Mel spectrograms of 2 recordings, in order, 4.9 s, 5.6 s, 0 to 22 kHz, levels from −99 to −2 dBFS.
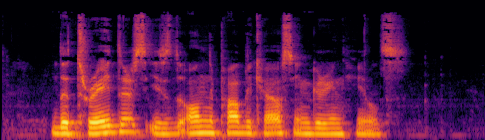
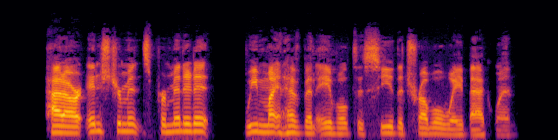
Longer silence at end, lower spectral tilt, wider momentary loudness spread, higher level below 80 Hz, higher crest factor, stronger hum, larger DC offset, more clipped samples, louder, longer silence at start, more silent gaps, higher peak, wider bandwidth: first, 0.9 s vs 0.5 s; first, -6.5 dB/octave vs -3 dB/octave; about the same, 13 LU vs 11 LU; first, -56 dBFS vs -64 dBFS; about the same, 18 dB vs 22 dB; neither; neither; neither; first, -19 LUFS vs -22 LUFS; about the same, 0.55 s vs 0.45 s; second, none vs 2.19-2.43 s; about the same, -2 dBFS vs -2 dBFS; first, 15.5 kHz vs 11 kHz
